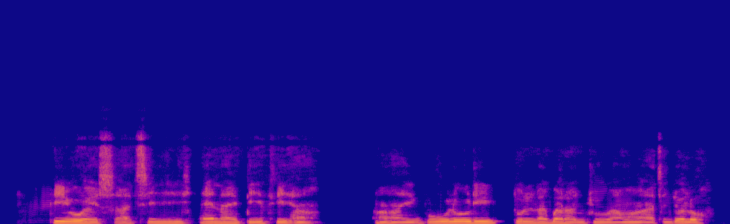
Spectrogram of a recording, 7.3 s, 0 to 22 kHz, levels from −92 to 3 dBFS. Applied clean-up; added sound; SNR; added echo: neural mask model Resemble Enhance denoiser.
